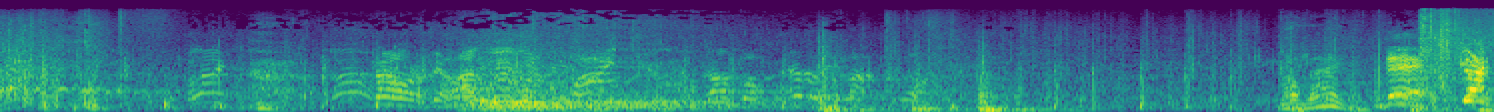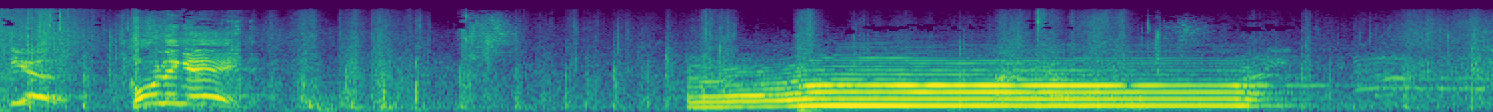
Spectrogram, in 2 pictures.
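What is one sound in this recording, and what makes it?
Footsteps run quickly over packed dirt and stone.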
